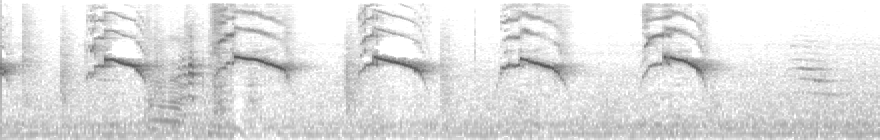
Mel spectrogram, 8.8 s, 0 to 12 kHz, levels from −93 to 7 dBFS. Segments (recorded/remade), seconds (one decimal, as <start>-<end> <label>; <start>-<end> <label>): 0.0-2.1 recorded; 2.1-3.1 remade; 3.1-5.1 recorded; 5.1-6.9 remade; 6.9-8.8 recorded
